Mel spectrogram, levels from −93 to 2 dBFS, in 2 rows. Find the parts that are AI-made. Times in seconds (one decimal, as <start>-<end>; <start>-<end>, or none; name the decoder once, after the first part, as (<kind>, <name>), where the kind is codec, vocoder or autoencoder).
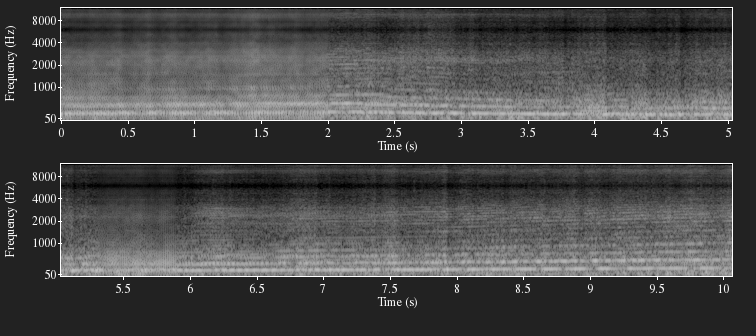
0.0-2.0 (vocoder, Vocos); 5.3-5.9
